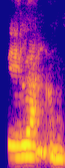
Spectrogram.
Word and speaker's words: Bela: When I read about in that portion, when you met, and I may mispronounce your husband, is it pronounced Bela? Bela, Bela.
